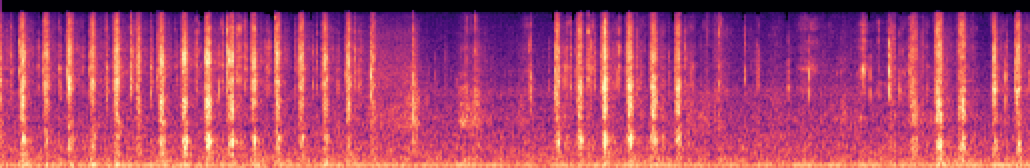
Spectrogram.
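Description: A thin steel felting needle repeatedly stabs a small, solid ball of grey-white felted wool held between the fingertips, heard up close. Each poke makes a short, dry, bright crunch, coming in a quick, uneven rhythm with a brief slowdown in the middle. A faint low hum sits steadily underneath.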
